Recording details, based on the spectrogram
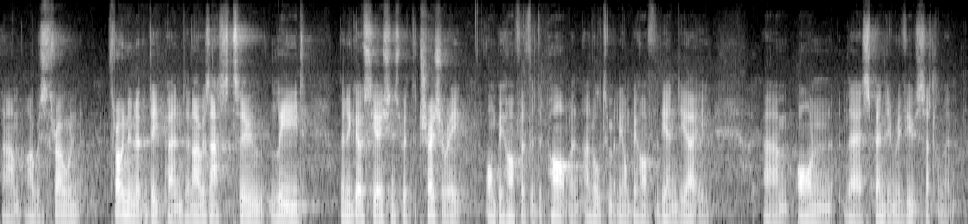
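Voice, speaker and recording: Audible room echo surrounds a man speaking at medium pitch. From northern England, Salford. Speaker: senior civil servant. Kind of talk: conference speech. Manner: hesitant, many fillers (um, uh).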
